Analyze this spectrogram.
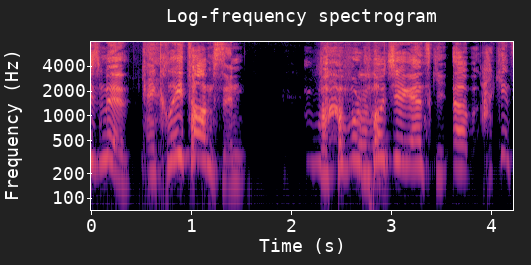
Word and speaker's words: Podziemski: He offers me Jabari Smith and Klay Thompson for Podziemski. I can't say his name. Podziemski? Podman. Podemski. Podemski, there we go.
